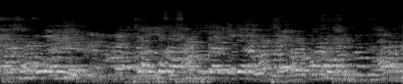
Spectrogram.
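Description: Several people talking at once, their voices overlapping into an unbroken chatter with no single clear speaker.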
